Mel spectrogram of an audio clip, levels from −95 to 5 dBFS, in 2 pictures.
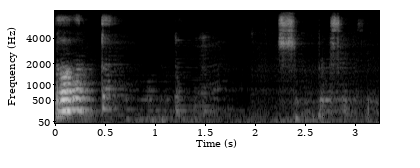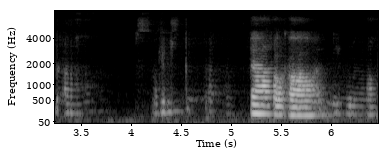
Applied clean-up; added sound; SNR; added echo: neural mask model DeepFilterNet 3.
